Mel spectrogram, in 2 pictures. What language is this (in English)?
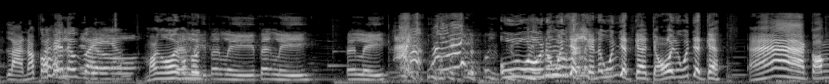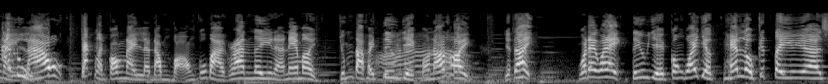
Vietnamese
